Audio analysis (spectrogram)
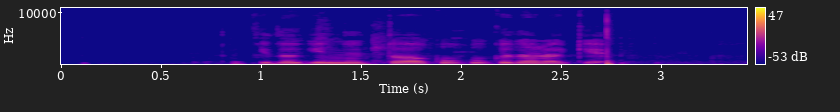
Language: Japanese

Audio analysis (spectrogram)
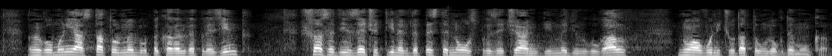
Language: Romanian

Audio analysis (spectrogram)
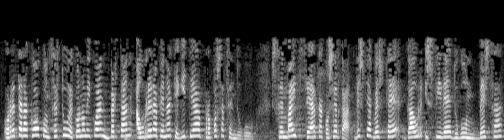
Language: Basque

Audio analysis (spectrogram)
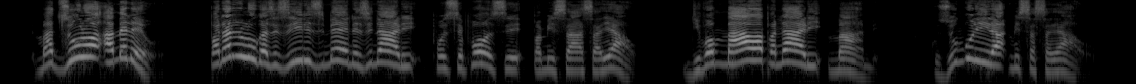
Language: Nyanja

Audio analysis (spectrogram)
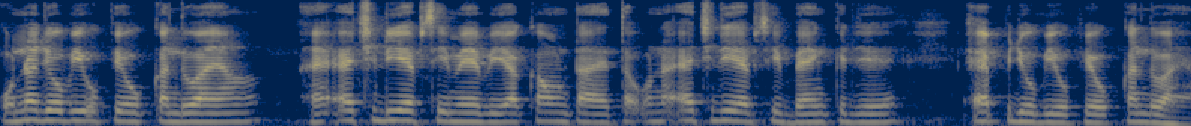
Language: Sindhi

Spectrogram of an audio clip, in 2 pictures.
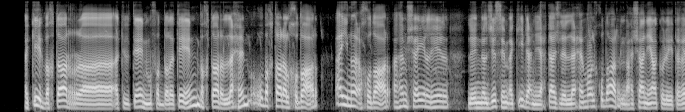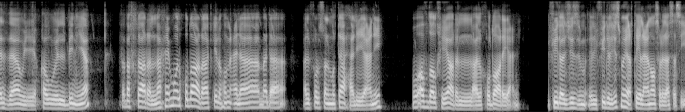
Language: Gulf Arabic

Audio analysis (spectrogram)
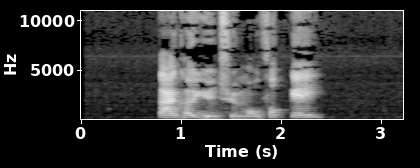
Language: Cantonese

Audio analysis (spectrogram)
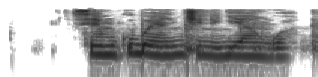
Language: Swahili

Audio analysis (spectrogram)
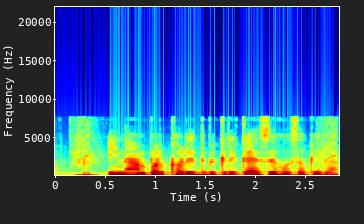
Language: Bhojpuri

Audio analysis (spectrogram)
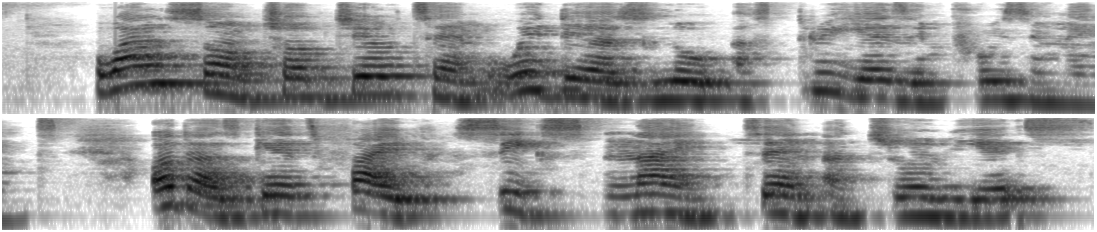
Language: Nigerian Pidgin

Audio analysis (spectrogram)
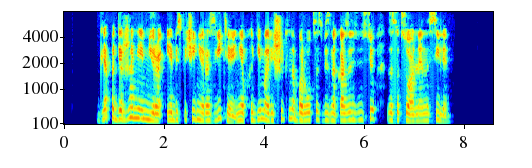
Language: Russian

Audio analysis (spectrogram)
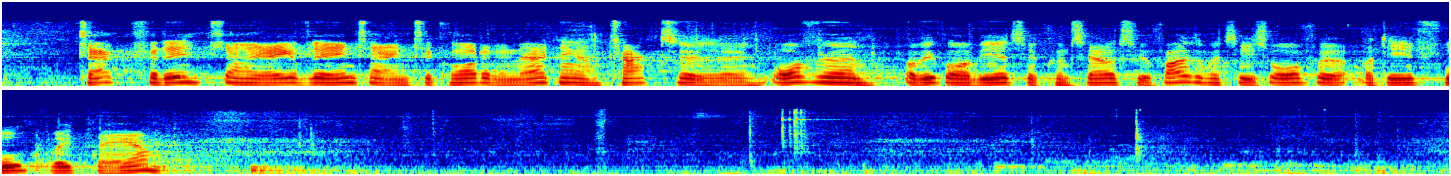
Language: Danish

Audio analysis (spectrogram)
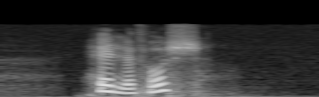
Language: Swedish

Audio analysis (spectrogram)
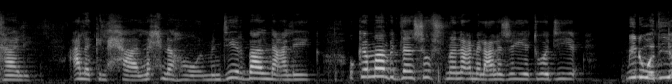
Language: Arabic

